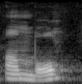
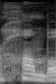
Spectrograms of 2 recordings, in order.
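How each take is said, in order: First: "humble" with a silent h; Southern pronunciation. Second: Said in the usual way. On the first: Shown as a demonstration. Preacher quoting how Southerners used to say it, "humble" without the h. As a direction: say "humble" as "umble", dropping the opening h. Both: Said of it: "as the Southerners used to say".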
